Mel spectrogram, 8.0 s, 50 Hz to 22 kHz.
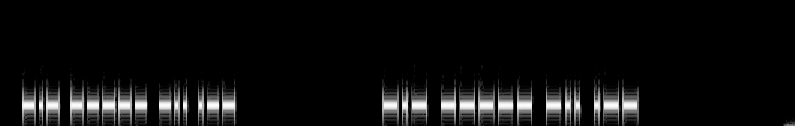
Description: Morse code, heard as a keyed tone, about 29 wpm, 700 Hz. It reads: K0DW K0DW
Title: Speed Racing - USA 1x2 Call Signs 25wpm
